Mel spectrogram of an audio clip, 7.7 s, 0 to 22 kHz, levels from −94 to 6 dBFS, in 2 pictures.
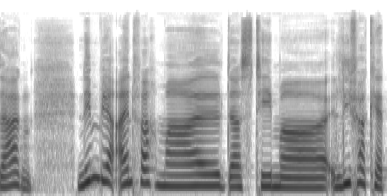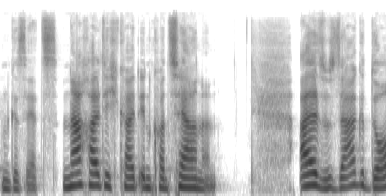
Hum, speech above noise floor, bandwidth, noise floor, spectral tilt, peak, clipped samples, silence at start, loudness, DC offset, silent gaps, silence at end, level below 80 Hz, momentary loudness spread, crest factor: none; 25 dB; 16 kHz; -48 dBFS; -5 dB/octave; -8 dBFS; under 0.1%; 0 s; -23 LUFS; under 0.1%; none; 0 s; -60 dBFS; 13 LU; 16 dB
